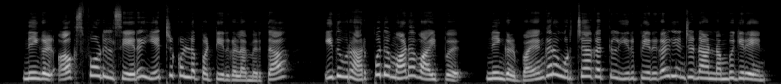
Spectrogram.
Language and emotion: Tamil, happy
